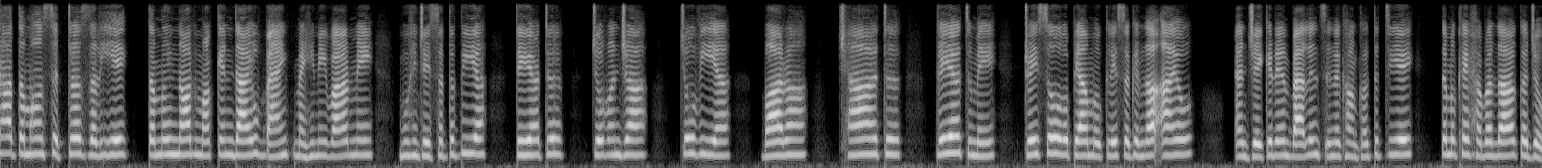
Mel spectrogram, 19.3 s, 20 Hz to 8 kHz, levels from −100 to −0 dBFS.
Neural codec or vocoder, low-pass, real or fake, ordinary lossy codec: codec, 16 kHz in and 24 kHz out, 0.4 kbps, LongCat-Audio-Codec, two codebook decoder; 7.2 kHz; fake; none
